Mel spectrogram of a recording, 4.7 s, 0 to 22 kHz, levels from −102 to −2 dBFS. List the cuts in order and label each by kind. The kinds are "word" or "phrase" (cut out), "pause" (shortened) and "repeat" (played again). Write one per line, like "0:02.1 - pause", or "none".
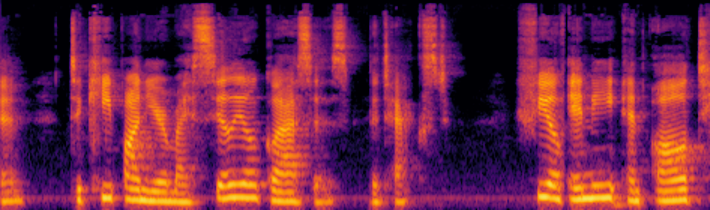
0:02.5 - phrase
0:03.7 - word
